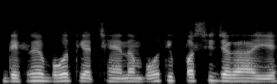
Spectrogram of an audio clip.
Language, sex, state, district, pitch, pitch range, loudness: Hindi, male, Jharkhand, Jamtara, 150 Hz, 145-160 Hz, -21 LUFS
